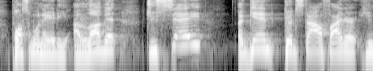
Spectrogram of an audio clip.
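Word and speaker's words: Jousset: John's probably going to kill me with that pronunciation. Jusset.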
